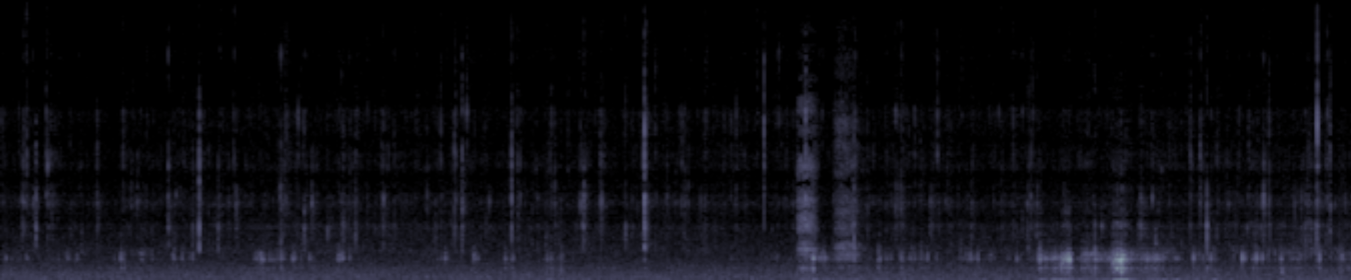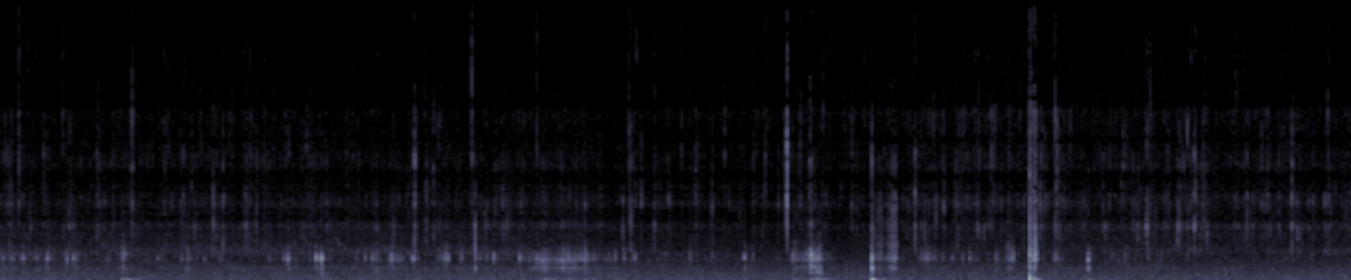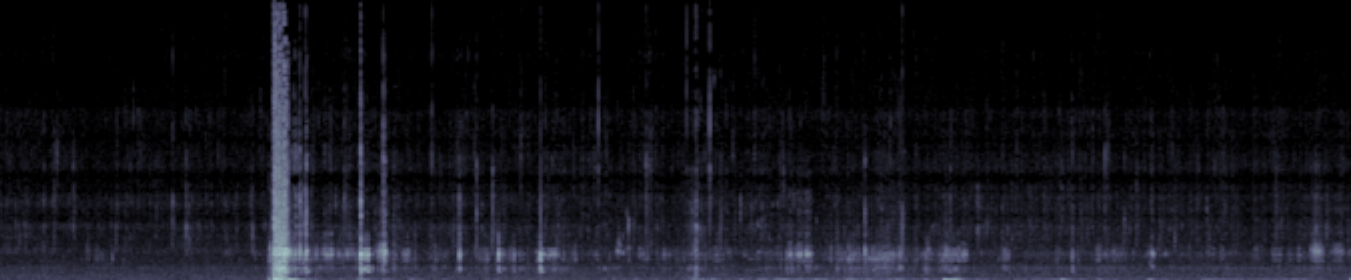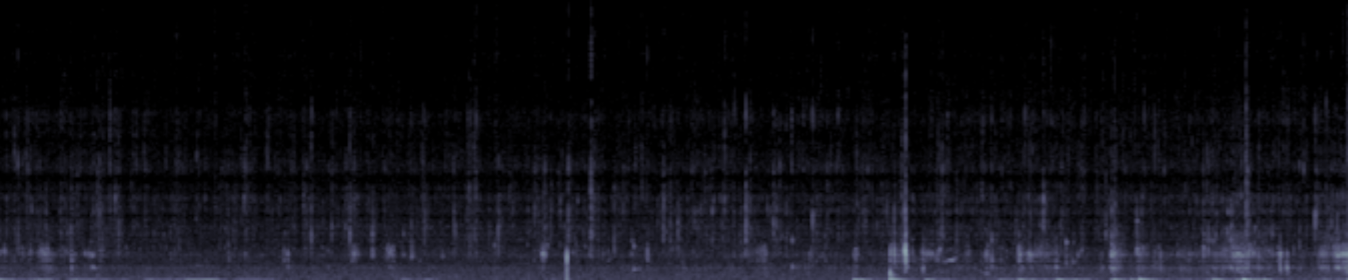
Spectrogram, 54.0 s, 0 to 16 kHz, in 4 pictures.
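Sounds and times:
speargun firing underwater: 29.7s - 30.2s.

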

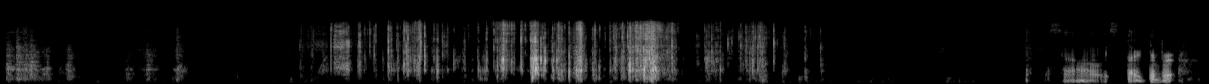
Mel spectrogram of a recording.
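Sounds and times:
foil wrapper crinkling: 3.0s - 8.2s.

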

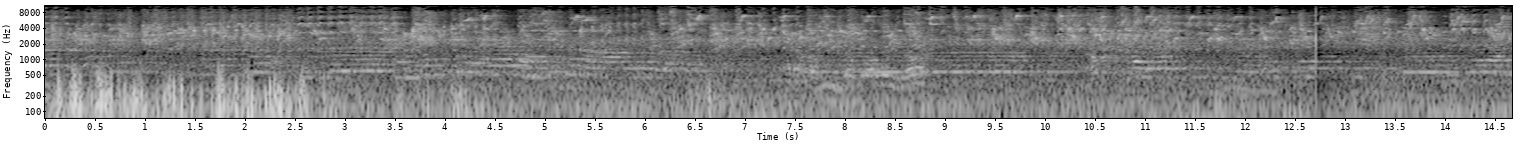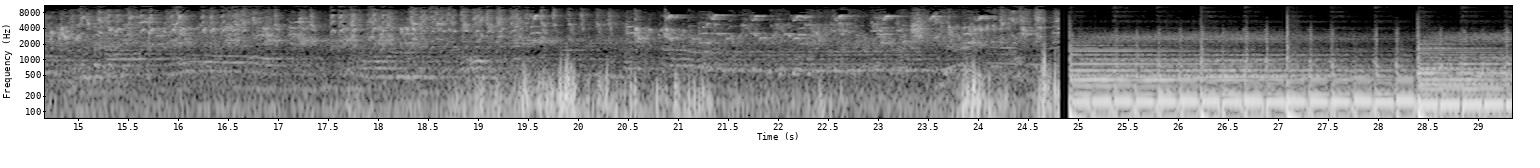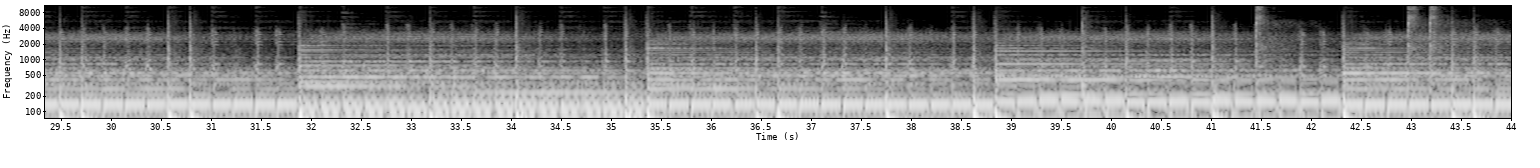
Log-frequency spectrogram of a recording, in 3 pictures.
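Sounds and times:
birds chirping and squawking: 0.0s - 24.9s.

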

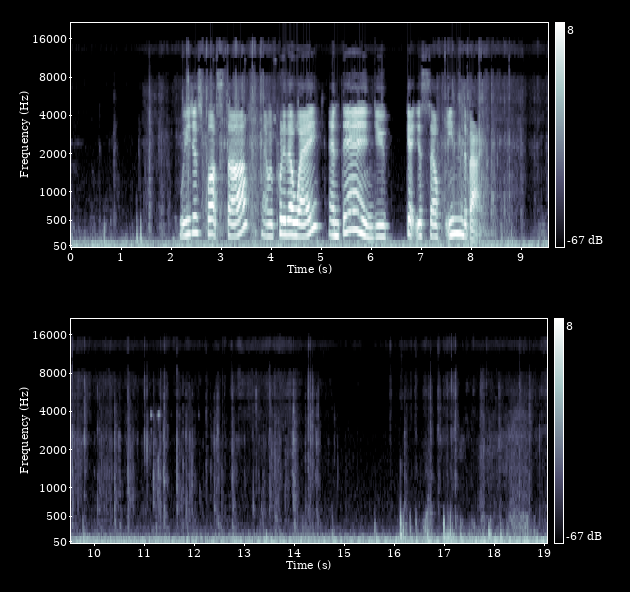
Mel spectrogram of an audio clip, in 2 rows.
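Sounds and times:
plastic bag crinkling: 1.3s - 5.1s, 7.0s - 15.1s.

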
